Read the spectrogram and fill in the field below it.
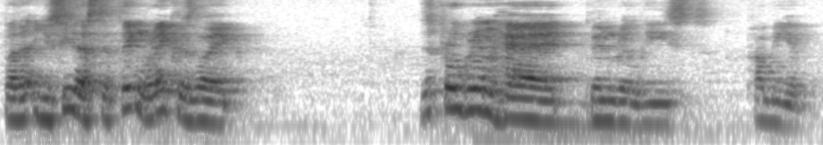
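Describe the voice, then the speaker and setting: A man's voice: fairly high pitch, measured pace, darkish tone. A young man hosting a casual podcast chat, laid-back, with lots of fillers and laughs. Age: young adult. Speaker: podcast host. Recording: echoey room, mic at a distance.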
